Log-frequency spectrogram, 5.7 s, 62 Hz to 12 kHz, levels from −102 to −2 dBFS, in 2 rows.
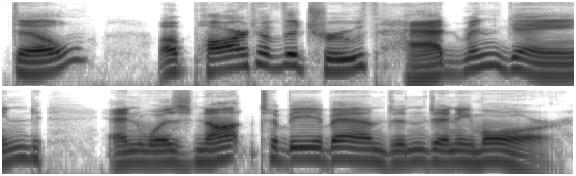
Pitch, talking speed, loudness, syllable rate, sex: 160 Hz, 180 wpm, -21 LUFS, 4.4 syllables/s, male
